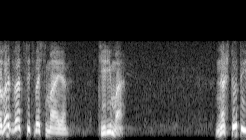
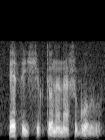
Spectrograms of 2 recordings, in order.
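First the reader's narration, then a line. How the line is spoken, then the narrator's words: Grumbling. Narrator (Russian): проворчал Мазур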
